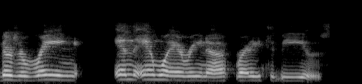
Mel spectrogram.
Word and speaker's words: Amway: Amway, thank you.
